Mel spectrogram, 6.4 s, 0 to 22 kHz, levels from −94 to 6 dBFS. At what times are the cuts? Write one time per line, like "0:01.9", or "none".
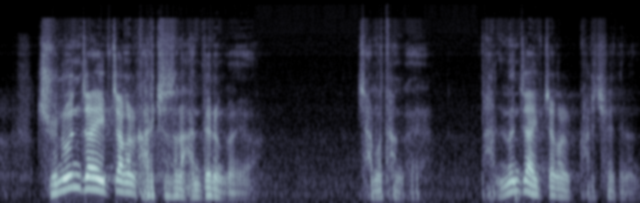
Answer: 0:04.8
